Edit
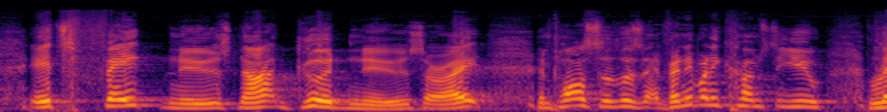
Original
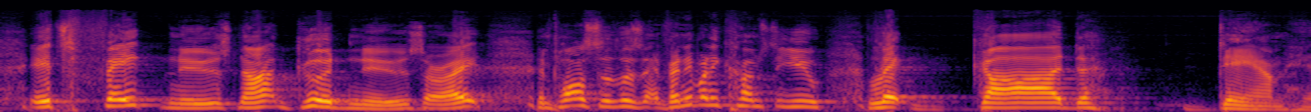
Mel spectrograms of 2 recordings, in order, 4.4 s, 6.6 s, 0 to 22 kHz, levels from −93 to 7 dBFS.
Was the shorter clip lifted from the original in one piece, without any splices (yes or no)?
yes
